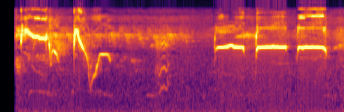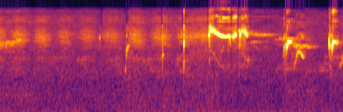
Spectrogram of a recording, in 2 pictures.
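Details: Asian glossy starling in lively song: sharp high whistles and squeaky slurred notes, three sustained flat whistles in a row, then scattered metallic chirps.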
